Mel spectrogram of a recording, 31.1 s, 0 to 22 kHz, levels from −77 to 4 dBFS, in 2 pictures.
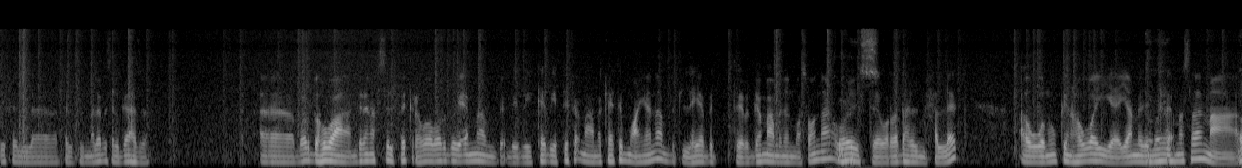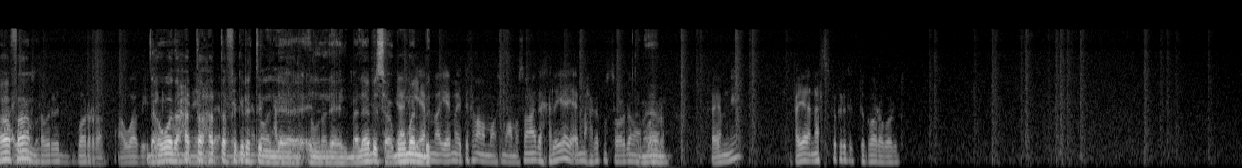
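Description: No technical faults can be heard anywhere in the speech. There is no moment in the audio where anything goes wrong.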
